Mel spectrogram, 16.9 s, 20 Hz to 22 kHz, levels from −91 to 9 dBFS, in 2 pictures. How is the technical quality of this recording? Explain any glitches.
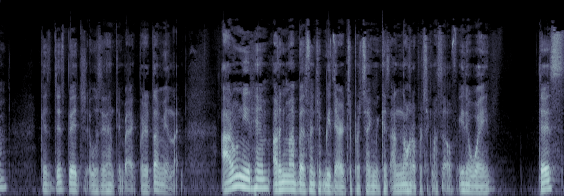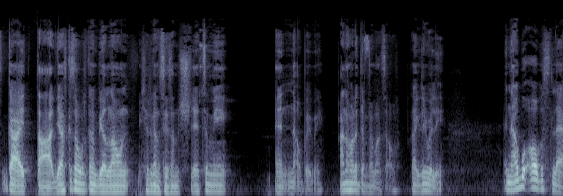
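No technical glitches can be heard anywhere in this recording. Nothing in the speech points to a fault in how the audio was captured, stored or played back.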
